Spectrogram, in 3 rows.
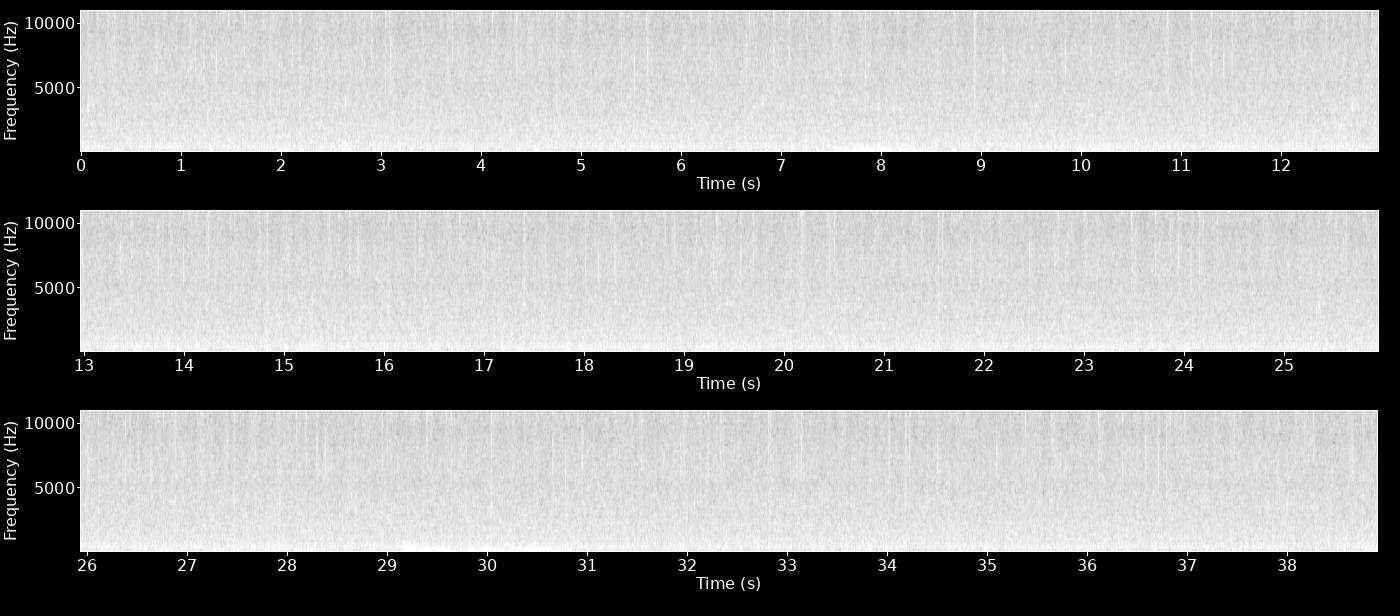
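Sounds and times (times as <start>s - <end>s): steady rain falling: 0.0s - 38.9s
low rumble of thunder: 29.1s - 30.8s.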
